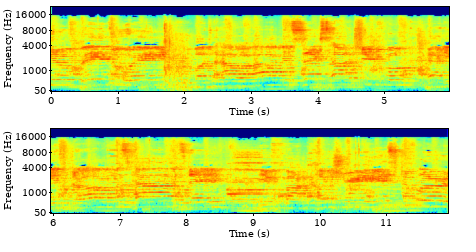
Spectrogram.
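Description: A man singing a musical-theatre song over band accompaniment, heard from the audience of a live stage performance.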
